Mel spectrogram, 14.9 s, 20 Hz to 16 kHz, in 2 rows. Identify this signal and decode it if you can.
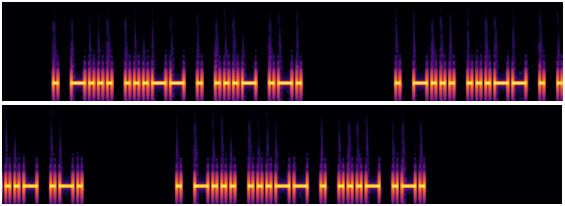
Morse code, heard as a keyed tone, about 21 wpm, 700 Hz. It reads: EB3EVR EB3EVR EB3EVR
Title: DXCC-100 Call Signs - 6 Characters - Repeated 3x - 20wpm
